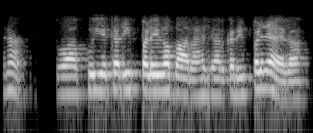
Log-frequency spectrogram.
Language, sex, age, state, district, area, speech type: Hindi, male, 18-30, Madhya Pradesh, Hoshangabad, urban, conversation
